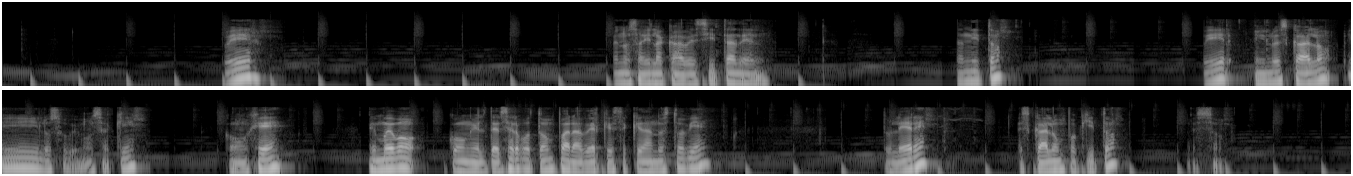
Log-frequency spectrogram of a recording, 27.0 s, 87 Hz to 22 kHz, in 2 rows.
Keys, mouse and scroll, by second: 1.2 click, 3.9 click, 4.2 middle click, 4.8 shift+middle click, 5.1 middle click, 7.0 click, 7.2 middle click, 8.7 g, 9.3 click, 9.4 r, 11.5 e, 11.9 Escape, 12.2 s, 12.9 click, 13.0 g, 14.5 click, 14.7-15.7 middle drag, 15.8 g, 17.0 click, 17.2-20.0 middle drag, 20.9 middle click, 22.0 ctrl+r, 22.7 Escape, 23.1 middle click, 23.4 s, 24.4 click, 24.7 g, 25.2 click, 25.4 Tab, 25.7-26.6 middle drag, 26.8 Tab.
